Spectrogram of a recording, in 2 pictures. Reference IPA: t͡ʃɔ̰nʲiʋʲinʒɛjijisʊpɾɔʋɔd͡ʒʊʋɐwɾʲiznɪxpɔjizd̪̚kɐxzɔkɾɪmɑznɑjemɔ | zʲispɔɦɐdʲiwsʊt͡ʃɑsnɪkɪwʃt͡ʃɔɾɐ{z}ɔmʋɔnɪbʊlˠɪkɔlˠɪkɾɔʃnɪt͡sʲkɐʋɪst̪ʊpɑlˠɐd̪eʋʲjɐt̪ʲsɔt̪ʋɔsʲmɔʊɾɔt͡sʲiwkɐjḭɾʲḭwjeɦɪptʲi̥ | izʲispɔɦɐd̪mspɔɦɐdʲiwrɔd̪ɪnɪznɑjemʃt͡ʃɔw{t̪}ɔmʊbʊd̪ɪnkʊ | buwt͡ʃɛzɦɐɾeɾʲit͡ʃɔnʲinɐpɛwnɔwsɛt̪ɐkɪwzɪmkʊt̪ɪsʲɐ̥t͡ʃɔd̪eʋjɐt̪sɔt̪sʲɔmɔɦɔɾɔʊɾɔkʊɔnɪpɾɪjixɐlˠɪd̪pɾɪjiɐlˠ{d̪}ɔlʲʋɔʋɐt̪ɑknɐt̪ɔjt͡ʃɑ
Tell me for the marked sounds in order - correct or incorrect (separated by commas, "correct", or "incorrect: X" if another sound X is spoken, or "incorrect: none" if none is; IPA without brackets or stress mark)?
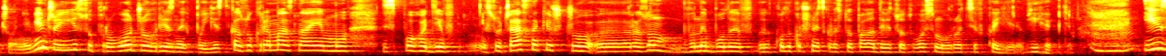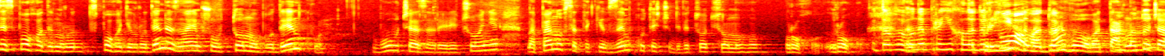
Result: correct, correct, correct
